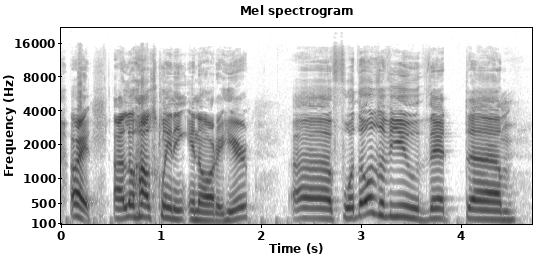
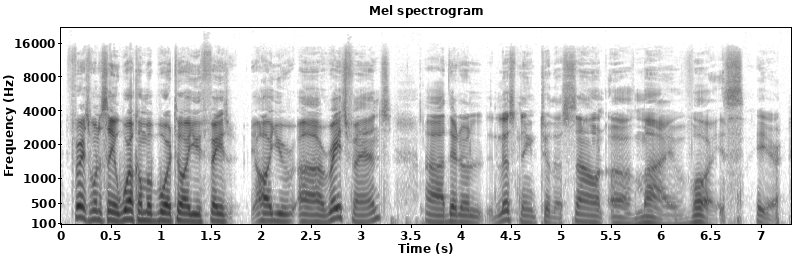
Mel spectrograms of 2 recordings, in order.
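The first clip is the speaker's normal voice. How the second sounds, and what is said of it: Announcer-style radio voice. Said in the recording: “that's my radio voice”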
